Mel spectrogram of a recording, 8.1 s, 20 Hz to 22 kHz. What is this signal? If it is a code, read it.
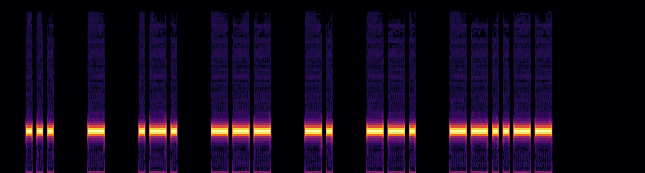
Morse code, heard as a keyed tone, about 18 wpm, spaced as for 12 wpm, 1000 Hz. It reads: STRONG,
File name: qotdfiles / 12wpm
